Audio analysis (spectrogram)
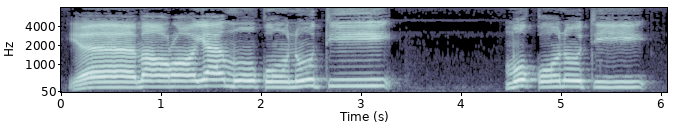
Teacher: Qaf, by the way, has a bouncing sound. The rule qalqala.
